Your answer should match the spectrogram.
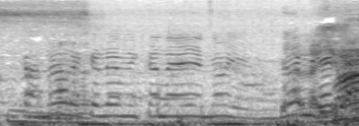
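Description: Quiet talking among a small group of people, with a steady high-pitched hiss that cuts out about half a second in.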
